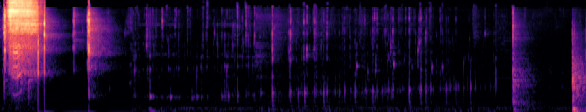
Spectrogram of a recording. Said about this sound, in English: Let's crack open the Guinness. Give it a good tap there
